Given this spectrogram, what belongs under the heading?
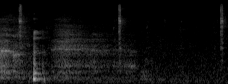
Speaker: if I just switch this on that's just letting this know that it's on you can hear the clicking sound that's the cursor clicking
